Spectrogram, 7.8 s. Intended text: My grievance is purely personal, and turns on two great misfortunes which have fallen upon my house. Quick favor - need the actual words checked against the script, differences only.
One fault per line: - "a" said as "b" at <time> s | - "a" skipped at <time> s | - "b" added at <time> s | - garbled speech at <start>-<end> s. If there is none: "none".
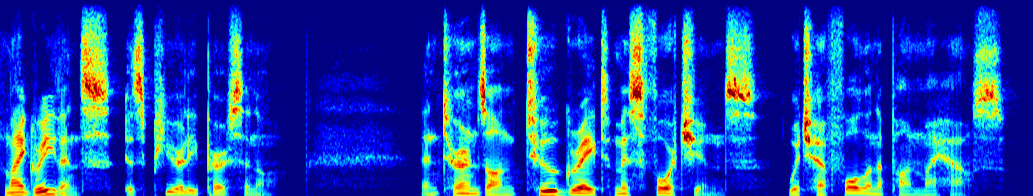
none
